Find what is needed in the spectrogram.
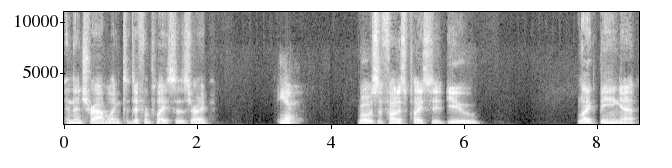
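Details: Adult conversational speech, brief second voice; typical speech.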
